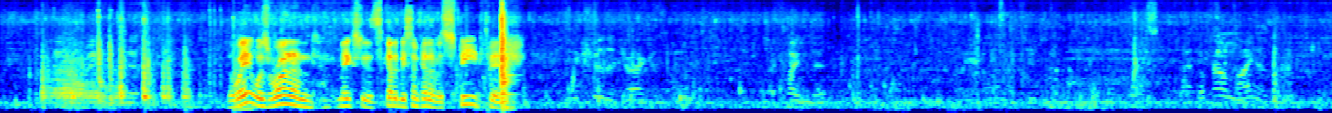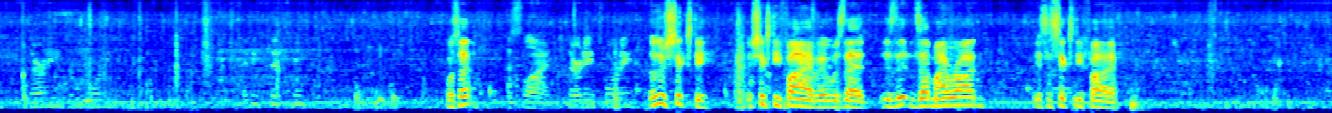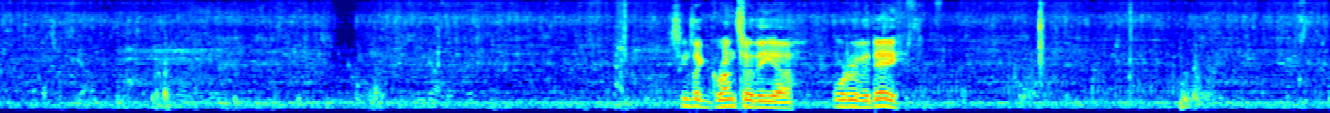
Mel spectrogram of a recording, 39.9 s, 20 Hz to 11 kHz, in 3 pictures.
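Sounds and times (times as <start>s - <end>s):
water washing against hull: 0.0s - 39.9s
people talking: 2.3s - 5.2s, 17.8s - 24.6s, 33.4s - 35.7s.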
